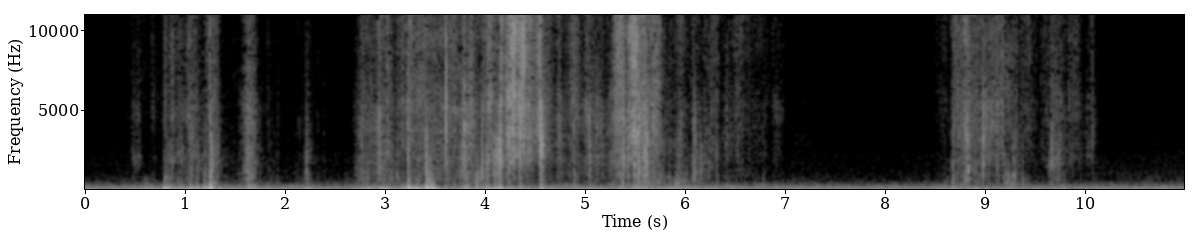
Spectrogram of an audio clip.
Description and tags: Paper turning
Turning over sheets of paper as though they were being read. I didn't actually read them because I was busy recording.
office, office-supplies, paper-turning, sheets, supplies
